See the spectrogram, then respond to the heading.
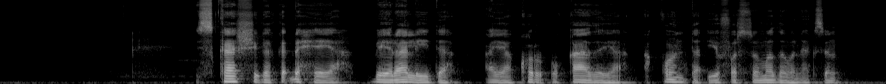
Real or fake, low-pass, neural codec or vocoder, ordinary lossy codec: fake; none; vocoder, 44.1 kHz, 128 mel bands every 512 samples, BigVGAN v2; none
